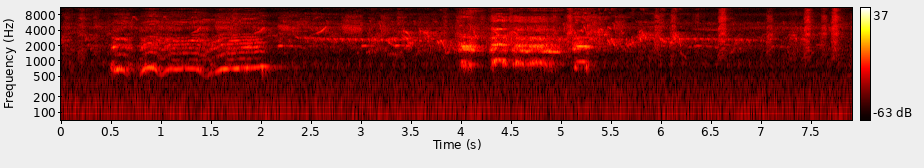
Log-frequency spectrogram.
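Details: Wild chicken for trapping wild fowl, 05/07/2025; wavering warbled notes lead off, then a crow in several short bursts, with scattered clicks and faint bird chirps behind.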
